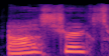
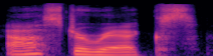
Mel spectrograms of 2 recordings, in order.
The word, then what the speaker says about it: asterisk: Greek word meaning little star in the past asterisks were used to show the omission of a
